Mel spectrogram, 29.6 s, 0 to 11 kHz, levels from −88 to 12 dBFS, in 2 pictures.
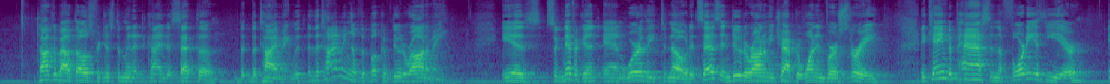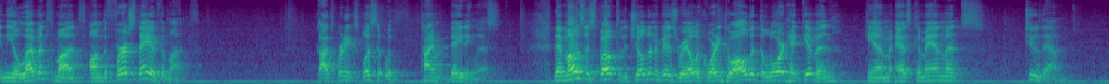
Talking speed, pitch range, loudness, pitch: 170 wpm, 120-155 Hz, -21 LUFS, 140 Hz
